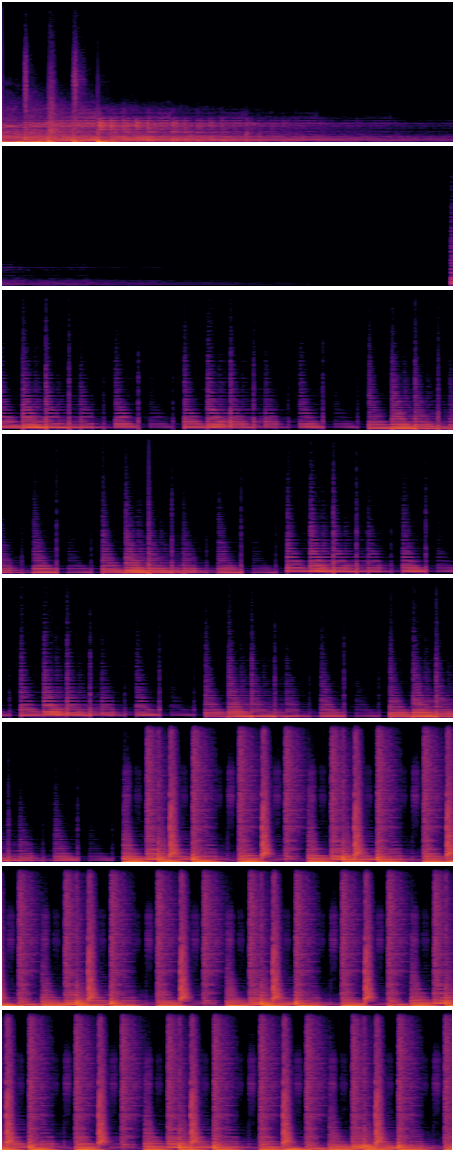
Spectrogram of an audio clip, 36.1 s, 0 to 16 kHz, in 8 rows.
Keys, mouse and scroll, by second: 3.0 click, 4.8 click, 9.4 click, 10.3 Right, 11.9 click, 12.2 scroll up 1, 12.9 scroll down 1, 13.1-13.7 space, 14.4-15.3 drag, 15.8 Delete, 16.7-17.1 scroll up 1, 17.1 space, 17.2 click, 17.4-17.9 space, 18.5 scroll down 1, 18.7 space, 18.8-19.2 click, 19.1 space, 21.1 click, 25.6-26.2 drag, 27.0 ctrl+z, 28.3-29.6 drag, 31.6 Right, 32.6 Down, 34.7-36.0 drag.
